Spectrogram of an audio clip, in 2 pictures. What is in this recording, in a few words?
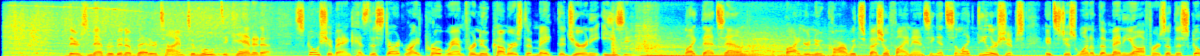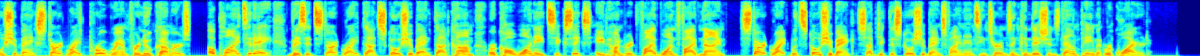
male; 680 News; scotiabank on the move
